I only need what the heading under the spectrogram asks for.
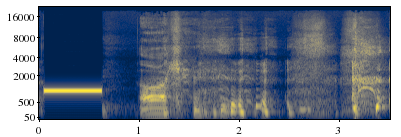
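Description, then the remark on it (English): A loud, steady, high-pitched censor bleep covering spoken names lasts about half a second, then cuts off abruptly; after a brief pause, voices resume talking and laughing. “Say their names, because I want to know who you're talking about. I'll beep it.”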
